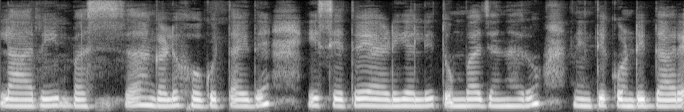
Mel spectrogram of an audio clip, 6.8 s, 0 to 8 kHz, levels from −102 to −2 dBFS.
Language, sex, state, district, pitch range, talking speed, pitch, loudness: Kannada, female, Karnataka, Raichur, 170-185 Hz, 90 wpm, 175 Hz, -15 LUFS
